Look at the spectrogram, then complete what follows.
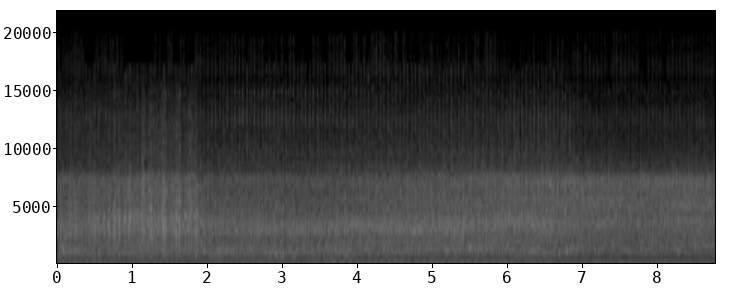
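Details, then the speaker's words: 1987 BMW 528e (E28) with 4HP22 automatic after fluid service: smooth, even idle drone with no whine or clunk; earlier noise fixed by replacing a clogged transmission filter, now engages gear faster. "I think that was it. Jerome, that fixed it. And it's going into gear a lot faster. Yeah. Clogged filter in the transmission. That's what that noise was."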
